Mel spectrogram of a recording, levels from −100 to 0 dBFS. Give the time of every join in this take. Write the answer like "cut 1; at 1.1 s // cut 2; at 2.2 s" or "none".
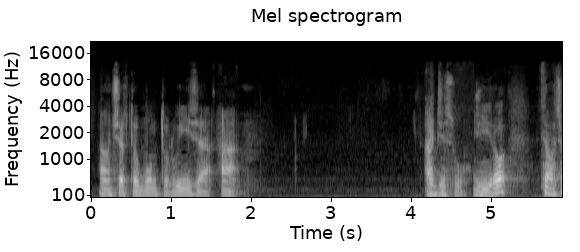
cut 1; at 4.8 s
